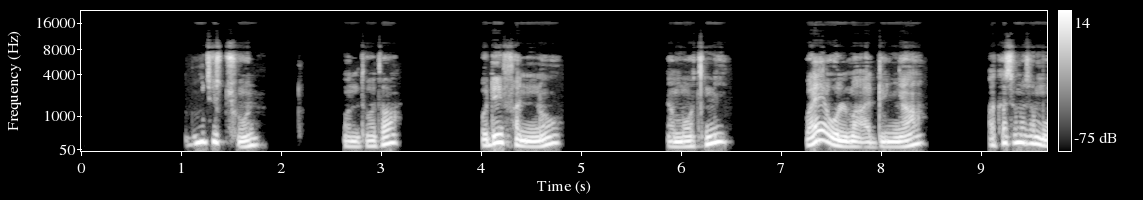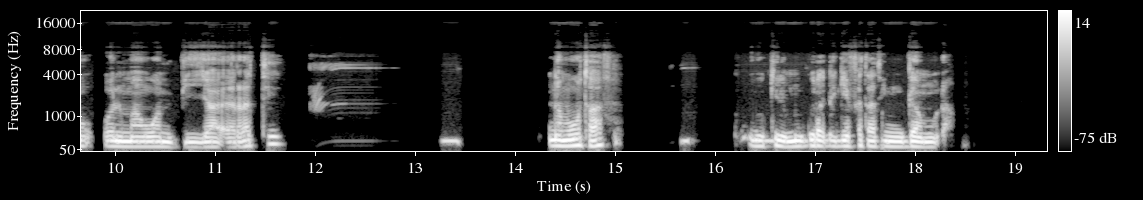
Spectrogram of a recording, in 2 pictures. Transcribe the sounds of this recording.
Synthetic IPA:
ʔɛd̪uːd͡ʒɛt͡ʃːuːn | wɔnt̪o̞ːt̪a | ɔd̪e̞ːfːɐnːo̞ː | nɐmo̞ːt̪nɪ | waːʔeʊlmaːɐd̪ːʊɲːaː | ɐkːɐsʊmɐs̬ʊmɐɔlmaːwɐnbɪjːaːʔɪrːɐt̪ːɪ | nɐmo̞ːt̪aːf | joːkːɪnɪmːoːɡʊd̪aᶑɐɡeːfːɐt̪aːt̪ɪŋɡɐmuᶑɐ̥

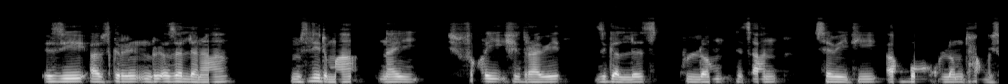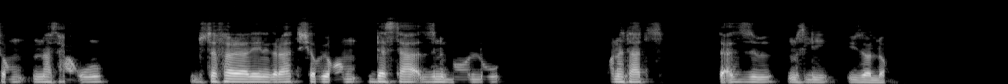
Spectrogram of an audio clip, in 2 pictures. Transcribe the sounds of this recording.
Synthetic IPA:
ʔɨziaβɨskɨɾinɨɾiʔo̞zɐlːɐna | mɨslid̪ɨmːa | naj | fɨχʼɾiʃɪd̪ɾaβe̞t̪ | zɨɡɐlːɨt͡sʼ | kʰulːo̞mhɨsʼan | sɐβejt̪ʰiʔabo̞kʰulːo̞mt̪ʰɐħaɡʷiso̞mɨnːasħaχʼu | bɨzɨt̪ʰɐfɐlalɐjenɐɡɐɾat̪ʃɐwiʔomd̪ɐst̪ʰazɨnɨbɐwɐlːu | kʰunɐt̪ʰat̪ | t̪ʰɨʕɨzɨβmɨsliɨjːuzɐlːo̞

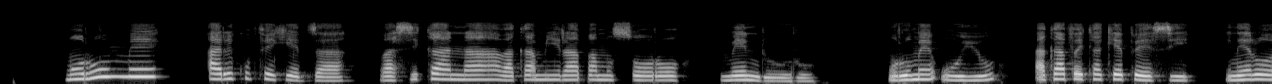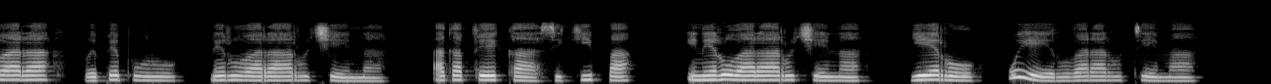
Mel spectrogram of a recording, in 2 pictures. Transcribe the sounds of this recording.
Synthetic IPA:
murume̞ | arikup͡fe̞ke̞d͡za | ʋasikanaʋakamiɾapamuso̞ro̞ | me̞ndʱuːru | murume̞ʔuju | a̰kap͡fe̞kakʰe̞pe̞siː | ne̞ruʋaɾa | rwe̞pe̞puru | ne̞ruʋaɾarut͡ʃe̞na | a̰kap͡fe̞kasikʰipa | ine̞ruʋaɾarut͡ʃe̞na | je̞ro̞ | uje̞ruʋaɾarutʰe̞ːma

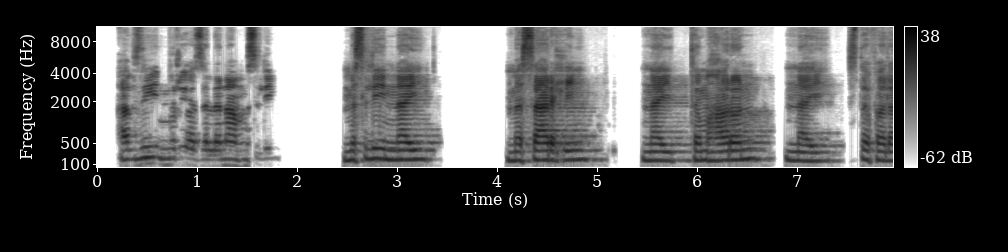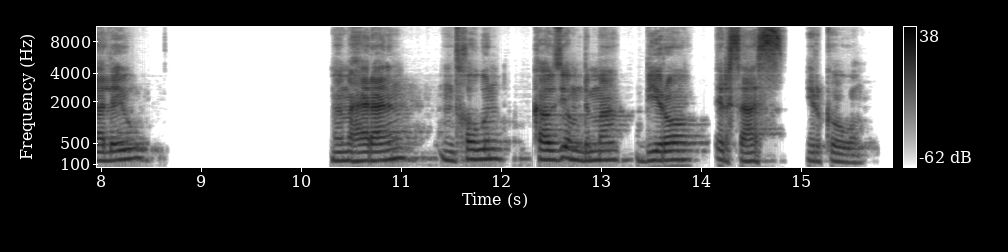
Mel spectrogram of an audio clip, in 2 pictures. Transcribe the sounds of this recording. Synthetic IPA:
ʔaβziɨnːɨɾiʔo̞zɐlːɐnaɨsli | mɨslinaj | mɐsaɾħi | najt̪ʰɐmɦaɾo̞nːajz̥ɨt̪ʰɐfɐlalɐju | mɐmhaɾanɨnɨnt̪ʰɨxɐwːʊnkʰaβzio̞md̪ɨmːabiɾo̞ʔɨɾsas | jɪɾɨkʰːɐβom

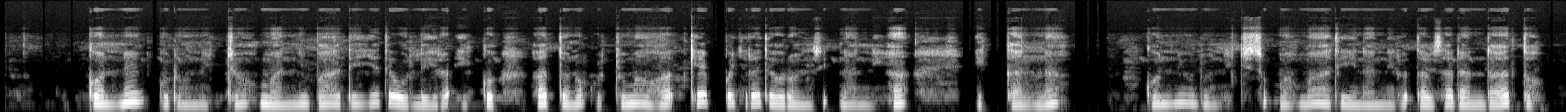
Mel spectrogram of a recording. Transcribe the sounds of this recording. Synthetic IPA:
kɔnːɛɔd̪ʊnːɪt͡ʃːɔmɐnːɪbaːd̪ɪjɛt̪ɛɔlːiːɾɐʔɪkːɔhɐt̪ːɔnɔkʼʊt͡ʃːʊmɐɔhɐkʼːɛb̥ːɔt͡ʃʼɪɾɛt̪ɛhɔɾɔnsɪnɐnːɪhɐ | ɪkːɐnːɐ | kɔnːɪɔd̪ʊnːɪt͡ʃːɪ̥sʊmːɐmaːt̪iːnɐnːɪɾɔt̪ʼɐbɪsɐd̪ɐnd̪aːt̪ːɔ

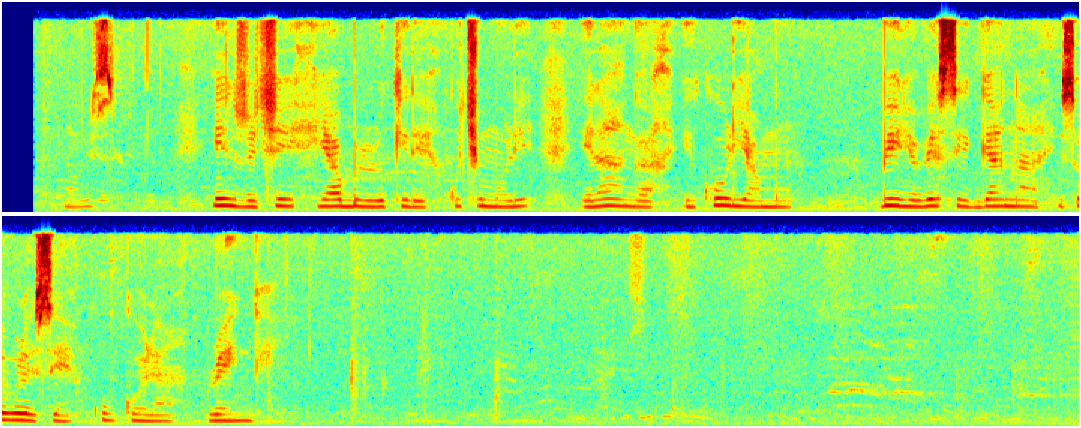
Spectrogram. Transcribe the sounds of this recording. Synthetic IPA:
inzucijaβululukile̞kucimuli | e̞ɾaŋɡaikʰuljamu | βiɾjoβesiɡanaiso̞βo̞le̞se̞kuuko̞laɾeːŋɡe

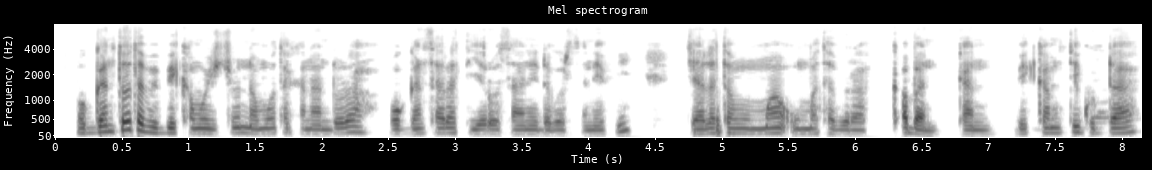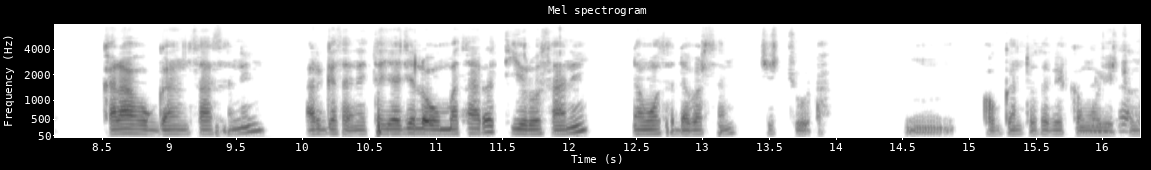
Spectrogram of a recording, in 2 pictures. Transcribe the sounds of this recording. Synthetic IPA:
hɔɡːɐnt̪oːt̪ɐbɪbeːkːɐmod͡ʒɛt͡ʃːuːnːɐmo̞ːt̪ɐkɐnaːnd̪ʊɾɐhɔɡːɐnsaːɪrːɐt̪ːɪjɛɾo̞ːsaːniːd̪ɐbɐɾsɐneːfɪd͡ʒaːlɐt̪ɐmʊmːaːʔṵːmːɐt̪ɐbɪɾaːkʼɐbɐnkɐnbe̞ːkːɐmt̪iɡʊd̪ːaː | kɐɾaːhɔɡːɐnsaːsɐniːn | ɐɾɡɐt̪ɐnɛt̪ʰːɐd͡ʒaːd͡ʒɪlɐuːmːɐt̪aːɪrːɐt̪ːɪjɛɾo̞ːsaːniː | nɐmoːt̪ɐd̪ɐbɐɾsɐnd͡ʒɛt͡ʃːṵːᶑɐ̥ | hɔ̰ɡːɐnt̪oːt̪ɐbeːkːɐmoːd͡ʒɛt͡ʃːuːn

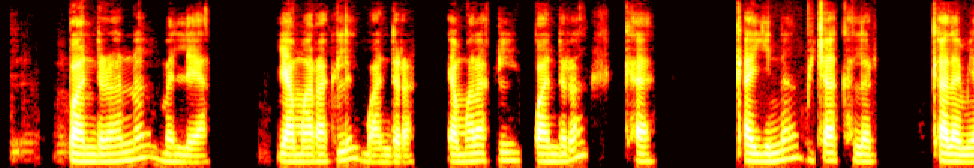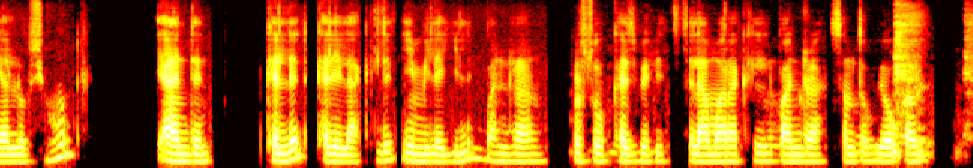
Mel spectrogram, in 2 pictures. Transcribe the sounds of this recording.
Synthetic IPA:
b̥and̪ɨɾanːaməlːəja | jɛamaɾakʰɨlːɨlband̪ɨɾa | jɛamaɾakʰɨlːɨlb̥and̪ɨɾa | kʰə | kʼajɪnːabɨt͡ʃʼːakʰələɾ | kʼələmjalːəwsiɦo̞n | jɛʔand̪ɨn | kʰɨlːɨlkʰəle̞lakʰɨlːɨljɛmːiləjːɪlːɨnband̪ɨɾanʔɨɾso̞kʰəzːibəfit̪sɨləamaɾakʰɨlːɨlband̪ɨɾasəmt̪ʰəwjawkʼamu

